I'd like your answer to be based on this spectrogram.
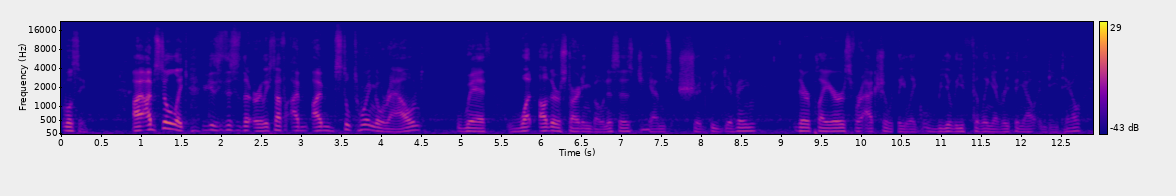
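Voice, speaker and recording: A man's voice: mid-range voice, normal speed. A man chatting casually as a game master, explaining things in an informal, rambling way. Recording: clear background noise.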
